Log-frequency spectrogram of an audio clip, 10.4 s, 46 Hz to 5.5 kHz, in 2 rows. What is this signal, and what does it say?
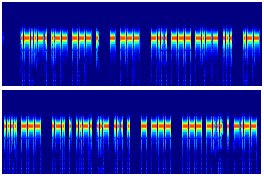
Morse code, heard as a keyed tone, about 34 wpm, 700 Hz. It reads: "WOE TO BOYS WHO REFUSE TO OBEY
